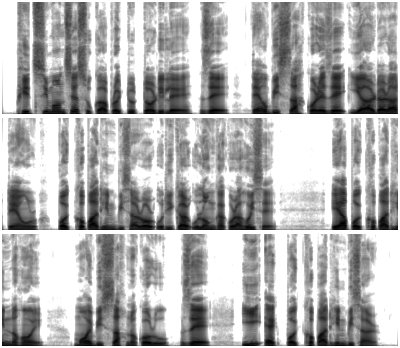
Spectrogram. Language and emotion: Assamese, neutral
